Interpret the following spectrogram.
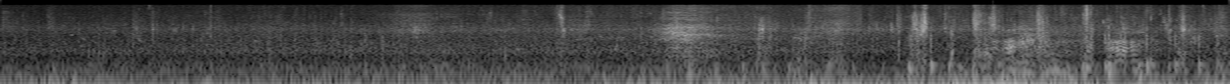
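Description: Wind buffeting the microphone: a low rumble that grows louder in the second half, with faint voices.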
